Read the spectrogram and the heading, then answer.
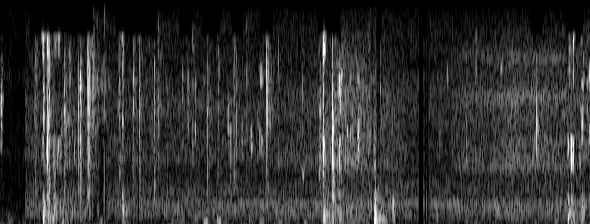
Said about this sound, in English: I'm going to do some an I Ching reading for you, so if you give me just a second, I'm going to flip these coins real quick. Okay.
